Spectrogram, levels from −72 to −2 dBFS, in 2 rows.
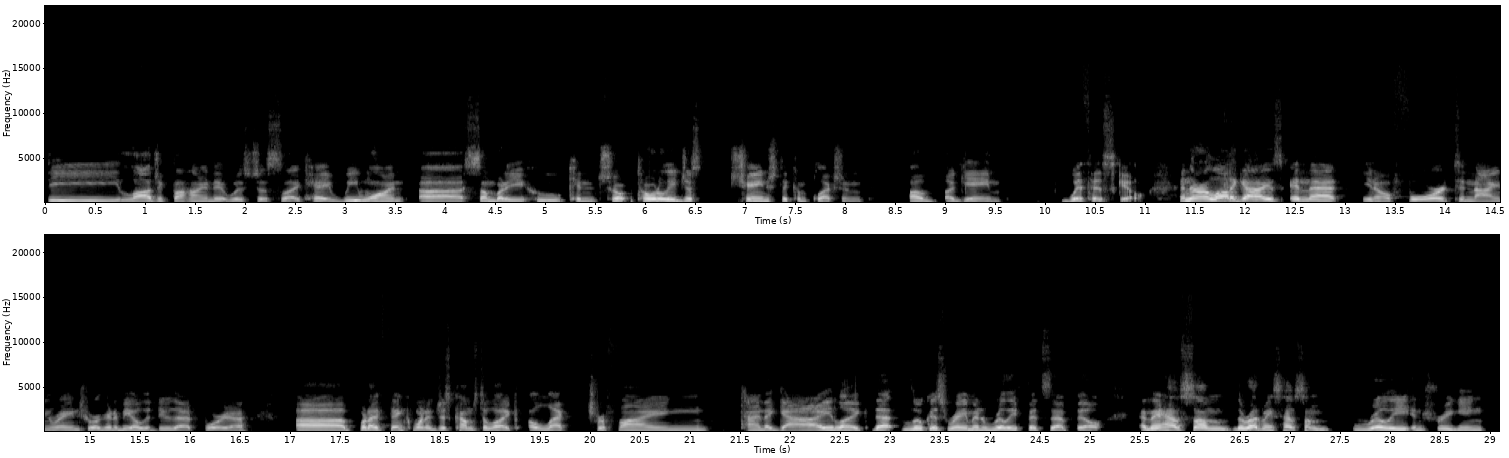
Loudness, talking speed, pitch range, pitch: -23 LUFS, 175 wpm, 115-145 Hz, 125 Hz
